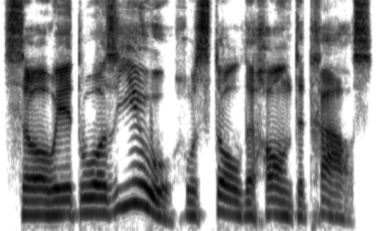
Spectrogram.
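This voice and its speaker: A man's voice: mid-range voice, big pitch swings, slow, no room sound, clean studio sound. A man voicing an angry, bitter man with a menacing, sarcastic manner in an audiobook story. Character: angry, bitter, defiant man confronting aliens. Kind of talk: audiobook character dialogue.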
